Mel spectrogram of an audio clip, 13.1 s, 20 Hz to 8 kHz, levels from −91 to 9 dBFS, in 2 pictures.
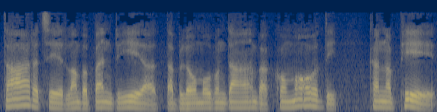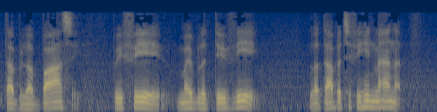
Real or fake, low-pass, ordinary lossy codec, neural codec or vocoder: fake; 7.2 kHz; MP3, 24 kbps; codec, 16 kHz, 0.2 kbps, FocalCodec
